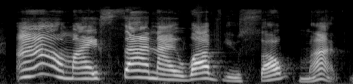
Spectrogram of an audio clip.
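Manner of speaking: put-on New Jersey accent.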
